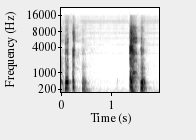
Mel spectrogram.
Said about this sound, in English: Not coughing for 45 minutes.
